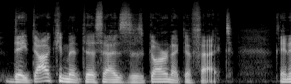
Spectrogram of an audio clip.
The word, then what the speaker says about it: Zeigarnik: So it's Zeigarnik. And they document this as the Zeigarnik effect.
